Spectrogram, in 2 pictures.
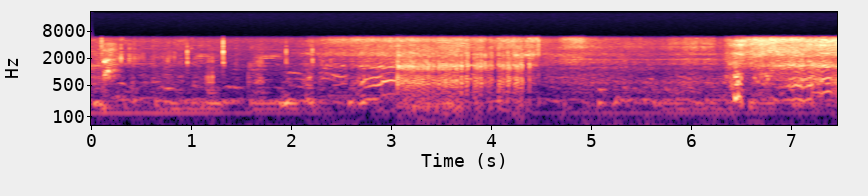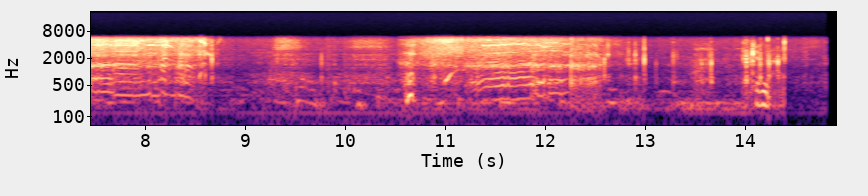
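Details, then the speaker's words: Female passed out drunk after hurting her toe, snoring: harsh, rattling snores with noisy, irregular breathing in a room. "She hurt her toe and smashed on the door and now she's snoring. This girl is passed the hell out and I can't wait to blackmail her with this video."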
